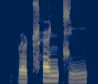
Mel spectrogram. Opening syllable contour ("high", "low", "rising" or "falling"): low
